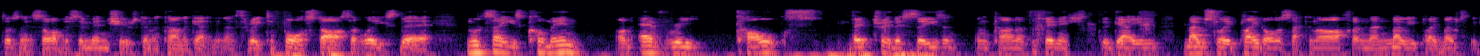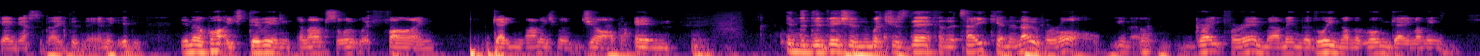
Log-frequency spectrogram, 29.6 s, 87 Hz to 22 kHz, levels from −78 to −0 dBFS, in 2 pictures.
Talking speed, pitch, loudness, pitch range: 195 wpm, 105 Hz, -25 LUFS, 95-120 Hz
